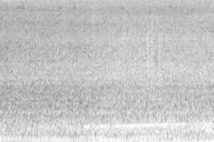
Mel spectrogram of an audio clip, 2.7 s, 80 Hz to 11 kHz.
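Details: Tempo Traveller CR-V16 (FM2.6) road test after rear differential repair, which fixed hard jerks from the rear on gear changes: a steady low drivetrain rumble with a faint even tone, no clunks or shudder. The driveline is now normal.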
